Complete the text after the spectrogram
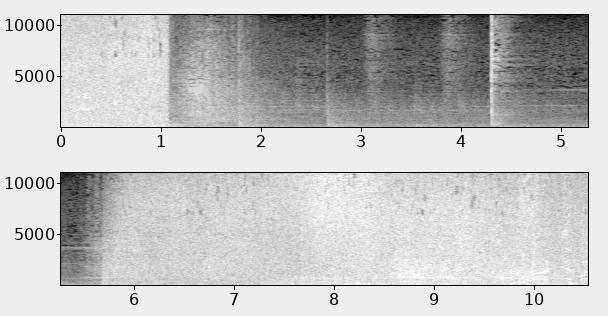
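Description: Water rushes and splashes loudly against a ship's hull as it cuts through waves.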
